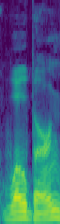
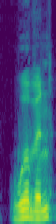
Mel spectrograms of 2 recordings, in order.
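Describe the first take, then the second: First: Woburn is said with a non-local pronunciation. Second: Woburn is said with the local New England pronunciation. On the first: The speaker calls it wrong. "I was pronouncing it Woburn" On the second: The speaker calls it right. "in New England parlance, it's Woburn"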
